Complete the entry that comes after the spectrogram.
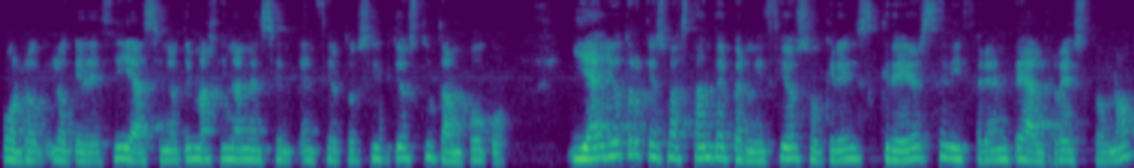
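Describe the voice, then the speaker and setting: A woman speaks at a fairly quick pace in a Madrid accent. Her medium pitch holds fairly even intonation. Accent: Madrid-area Spanish (Alcorcón). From Spain, Alcorcón (Madrid). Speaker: journalist. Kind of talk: talk. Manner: hesitant, with fillers.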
